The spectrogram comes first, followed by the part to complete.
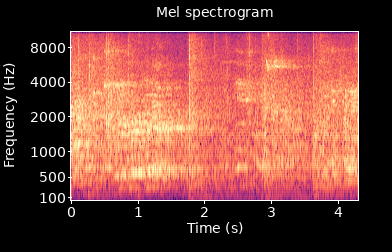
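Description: Dodgeballs bouncing and thudding on a wooden gym floor, a few sharp strikes, with players calling out, echoing in a large sports hall.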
